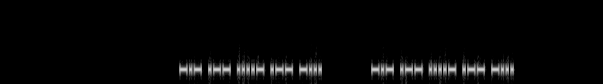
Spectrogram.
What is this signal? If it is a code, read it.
Morse code, heard as a keyed tone, about 47 wpm, 700 Hz. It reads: KW4WB KW4WB
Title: USA Call Signs - 5 Characters - Repeated 2x - 50wpm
